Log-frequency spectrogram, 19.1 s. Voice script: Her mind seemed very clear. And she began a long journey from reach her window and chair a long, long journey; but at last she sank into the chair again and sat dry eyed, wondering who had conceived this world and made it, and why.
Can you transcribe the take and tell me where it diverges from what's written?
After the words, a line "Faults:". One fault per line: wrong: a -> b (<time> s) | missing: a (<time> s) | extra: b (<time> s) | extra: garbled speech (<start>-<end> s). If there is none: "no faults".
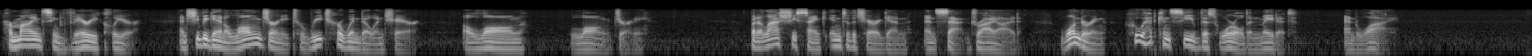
Her mind seemed very clear. And she began a long journey to reach her window and chair a long, long journey; but at last she sank into the chair again and sat dry eyed, wondering who had conceived this world and made it, and why.
Faults:
wrong: from -> to (3.6 s)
